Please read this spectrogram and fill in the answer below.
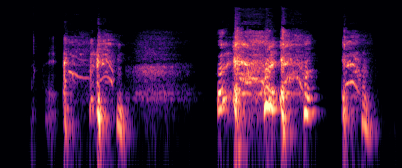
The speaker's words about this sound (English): Sorry, still trying to shake a little bit of a cough myself.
